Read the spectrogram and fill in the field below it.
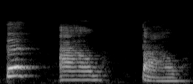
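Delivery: B, ow said apart then blended into bow; sounding out. Shown as a demonstration. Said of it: "Sound it out".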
